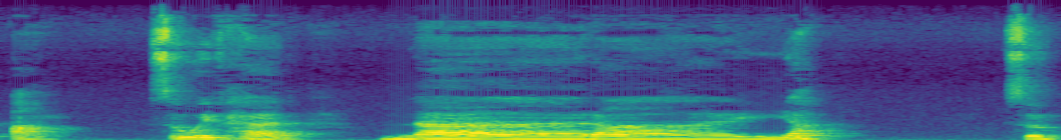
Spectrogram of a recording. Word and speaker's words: Nārāya: It's a little bit like a rolled R in Spanish. Nara, nara, nara. We just touch the tongue there and let it draw back down. Nara, nara, nara. Good. The next syllable is ya, just like it looks like. So and that is a short ah.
